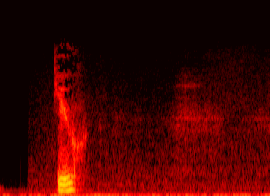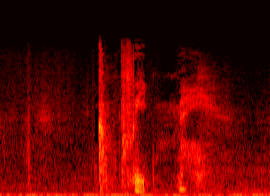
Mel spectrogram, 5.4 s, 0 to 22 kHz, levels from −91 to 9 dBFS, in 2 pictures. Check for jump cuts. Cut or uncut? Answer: uncut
